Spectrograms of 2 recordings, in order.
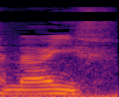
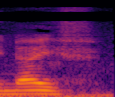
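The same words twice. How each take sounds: First: The initial k sound is pronounced. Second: The initial k sound is silent. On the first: The speaker calls it wrong. "Jangan dibaca knife" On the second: The speaker calls it right. "diselenkan itu huruf k-nya"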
